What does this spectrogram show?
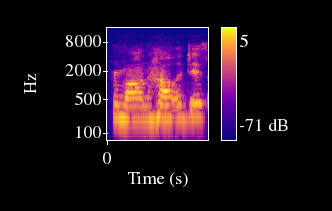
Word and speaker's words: Hormonologist: Hormonologist.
